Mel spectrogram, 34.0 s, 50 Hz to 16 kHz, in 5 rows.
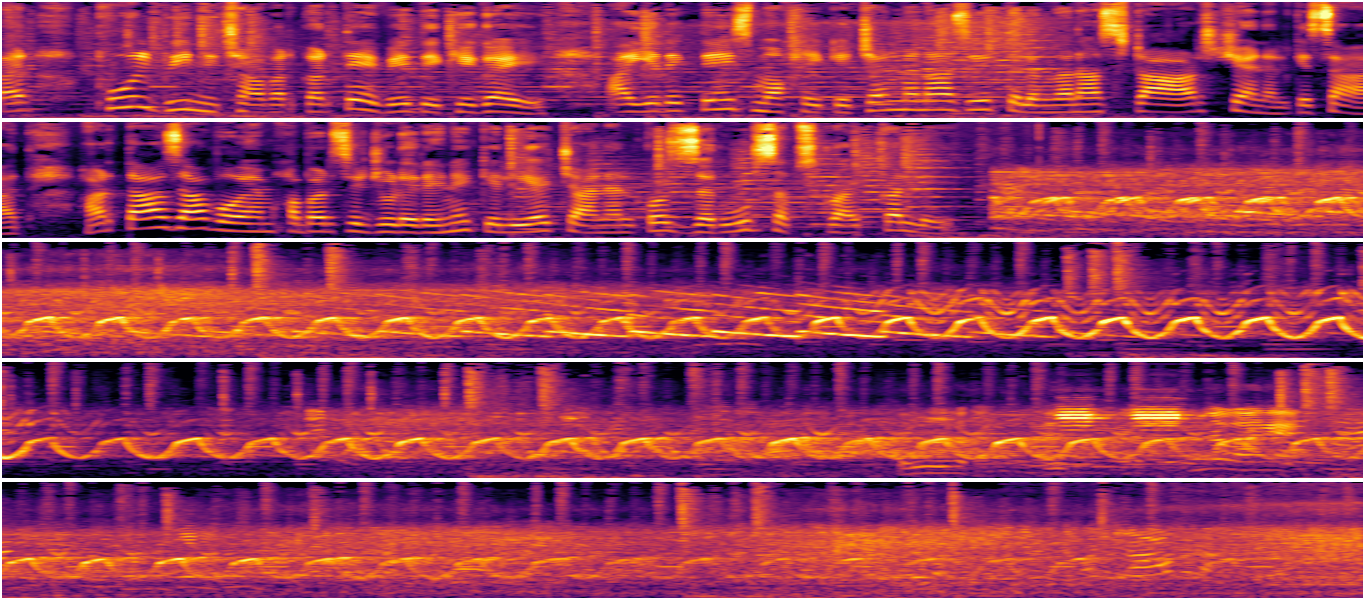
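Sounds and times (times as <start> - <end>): emergency vehicle siren yelping: 11.8 - 34.0.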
